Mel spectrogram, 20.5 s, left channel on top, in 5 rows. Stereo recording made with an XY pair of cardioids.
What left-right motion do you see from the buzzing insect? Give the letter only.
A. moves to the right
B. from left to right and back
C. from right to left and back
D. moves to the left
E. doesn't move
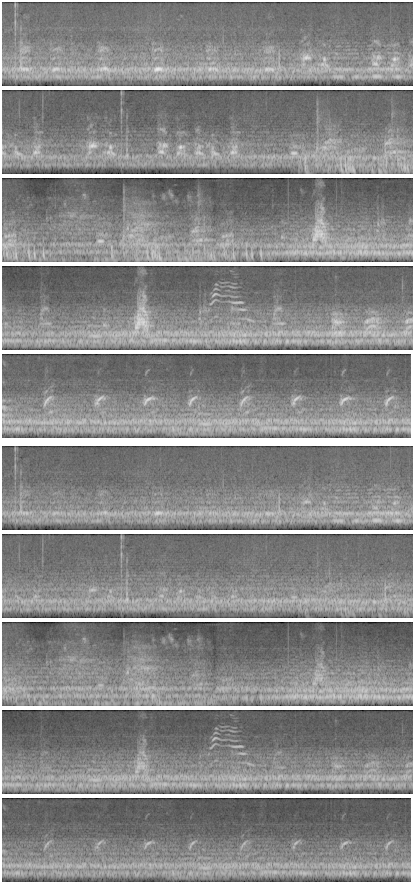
B.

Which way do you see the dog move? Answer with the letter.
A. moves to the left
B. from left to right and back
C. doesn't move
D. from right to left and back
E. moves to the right
C.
